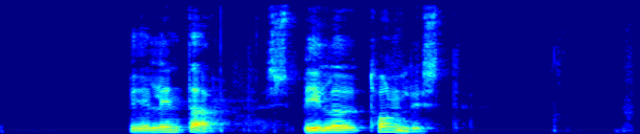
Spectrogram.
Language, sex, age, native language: Icelandic, male, 40-49, Icelandic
